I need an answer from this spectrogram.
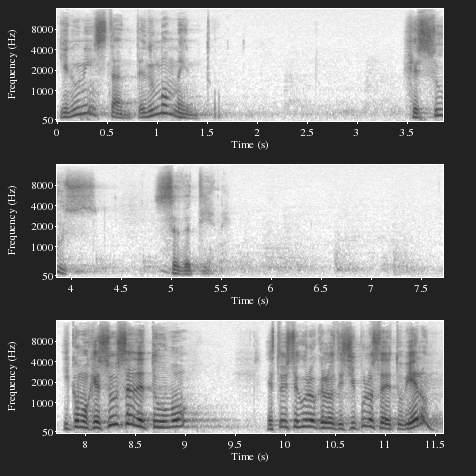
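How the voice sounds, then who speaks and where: A man with a Mexican Spanish accent delivers a dramatic sermon in a high, unhurried voice. He builds to loud cries and then sinks to hushed, near-whispered lines. The sound carries a long reverb from the church hall. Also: big pitch swings. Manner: dramatic preaching, rising to loud cries and dropping to hushed asides. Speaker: pastor.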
